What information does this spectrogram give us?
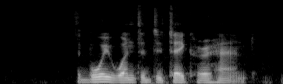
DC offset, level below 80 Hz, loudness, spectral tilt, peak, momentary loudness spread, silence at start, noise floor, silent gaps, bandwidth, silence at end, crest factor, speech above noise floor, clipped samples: under 0.1%; -54 dBFS; -22 LUFS; -7 dB/octave; -6 dBFS; 16 LU; 0.8 s; -67 dBFS; none; 16.5 kHz; 0.35 s; 18 dB; 45 dB; under 0.1%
